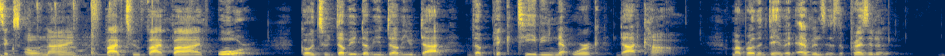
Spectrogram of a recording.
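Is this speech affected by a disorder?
No.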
